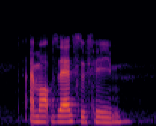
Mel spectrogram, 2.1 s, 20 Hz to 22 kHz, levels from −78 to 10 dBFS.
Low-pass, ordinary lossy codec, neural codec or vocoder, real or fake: 7.2 kHz; Opus, 24 kbps; none; real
